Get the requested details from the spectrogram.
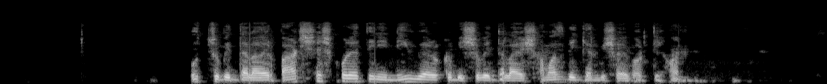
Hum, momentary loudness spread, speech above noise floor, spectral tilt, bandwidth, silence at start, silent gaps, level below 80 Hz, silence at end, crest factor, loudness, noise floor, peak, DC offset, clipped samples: none; 9 LU; 57 dB; -6 dB/octave; 7.8 kHz; 1.9 s; none; -58 dBFS; 0.9 s; 16 dB; -18 LUFS; -74 dBFS; -2 dBFS; under 0.1%; under 0.1%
